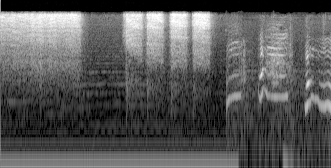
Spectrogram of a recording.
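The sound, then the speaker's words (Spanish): An aerosol air freshener hisses in one long, loud spray, then three short bursts, sprayed into the eyes of Doberman dogs, followed by a dog's high, wavering whimpers and yelps. “Les he echado los ojos un poquito del ambientador que me regaló mi suegra, que lo compró en los callejones.”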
